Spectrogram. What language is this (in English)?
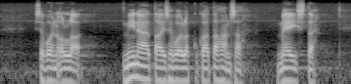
Finnish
